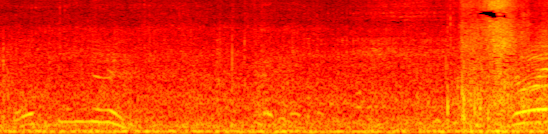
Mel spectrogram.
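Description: Faint voices of people calling out, in short rising and falling calls, over a steady low rumble, with a brief hiss shortly before the end.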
